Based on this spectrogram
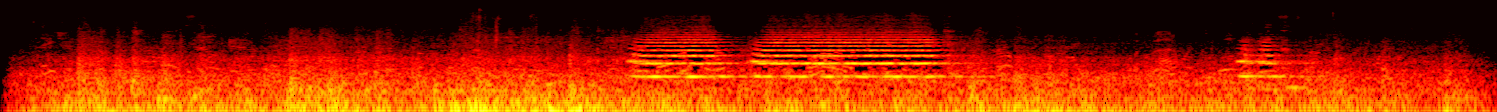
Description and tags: AMBIANCE NYC Subway train, walla, horn,screeching
Ambiance NYC subway train, walla, horn, screeching
ambiance, horn, nyc, screeching, subway, train, walla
